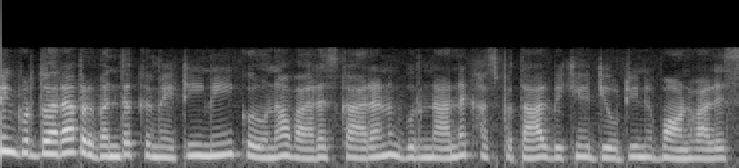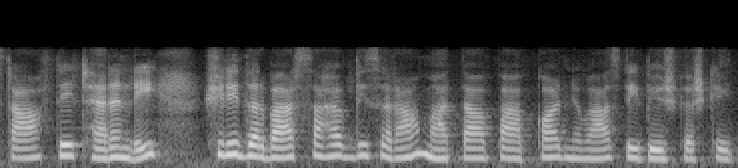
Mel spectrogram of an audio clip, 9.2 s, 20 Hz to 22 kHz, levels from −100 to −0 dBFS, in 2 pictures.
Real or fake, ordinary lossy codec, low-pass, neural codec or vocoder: fake; none; none; codec, 16 kHz, 0.8 kbps, ZipCodec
